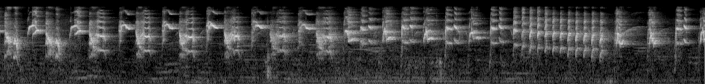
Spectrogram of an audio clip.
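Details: Long-tailed shrike song to prompt captive shrikes into singing: varied loud downslurred whistles and harsh notes in quick succession, then a fast rattling trill near the end.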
